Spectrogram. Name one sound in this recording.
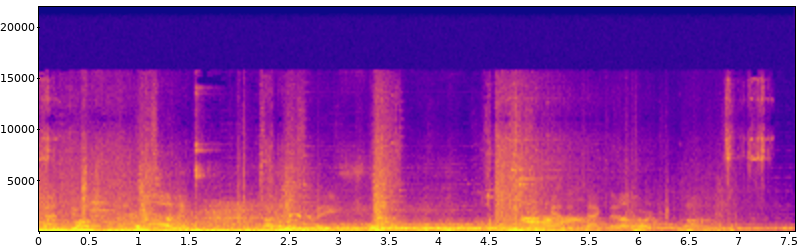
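Magic spells whoosh and crackle in quick bursts during a game fight.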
